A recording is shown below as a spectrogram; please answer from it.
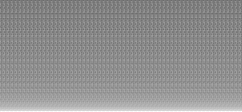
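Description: Near silence: the audio track is essentially empty, with no audible sound.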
